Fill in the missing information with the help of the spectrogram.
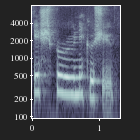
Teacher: the m of the dative has assimilated into the sheen of the accusative to create a double sheen · the m of arventive suffix has assimilated into the k of our dative to create a double k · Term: assimilation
